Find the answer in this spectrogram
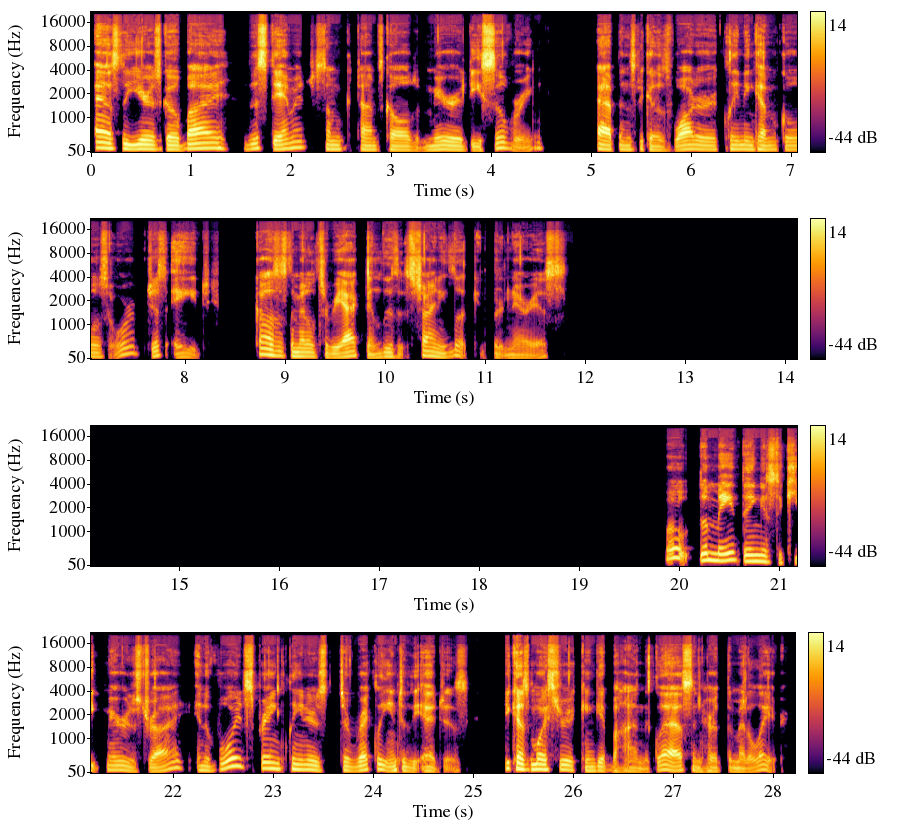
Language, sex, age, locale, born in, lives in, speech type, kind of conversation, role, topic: English, male, 25-29, en-US, United States, United States, read, expert-assistant, expert, Why do mirrors reflect images back to us?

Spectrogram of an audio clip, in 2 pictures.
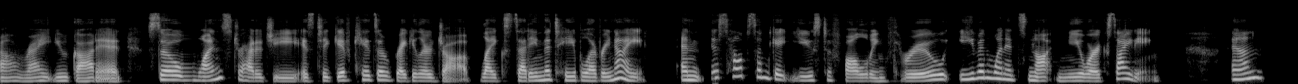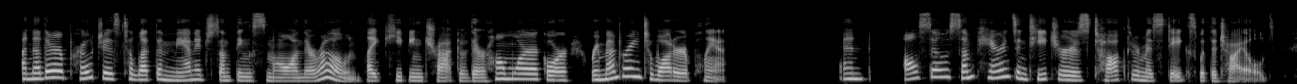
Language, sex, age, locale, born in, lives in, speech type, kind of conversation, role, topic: English, female, 35-39, en-US, United States, United States, read, expert-assistant, expert, How do people teach children about responsibility?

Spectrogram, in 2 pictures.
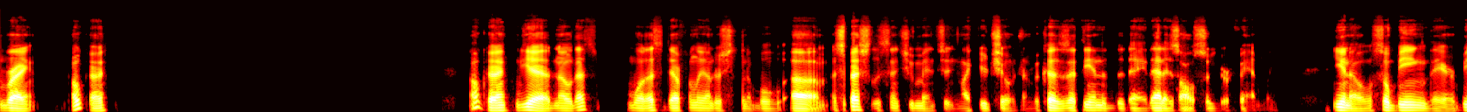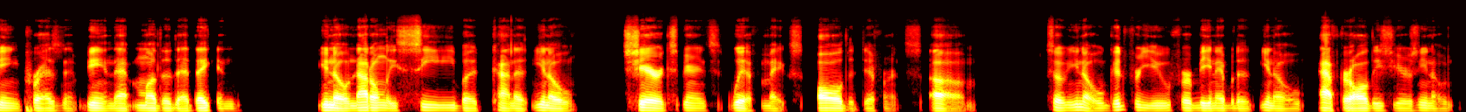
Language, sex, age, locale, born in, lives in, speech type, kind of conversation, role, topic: English, male, 30-34, en-US, United States, United States, conversation, podcast, host, In what ways does our family background influence the people we grow into?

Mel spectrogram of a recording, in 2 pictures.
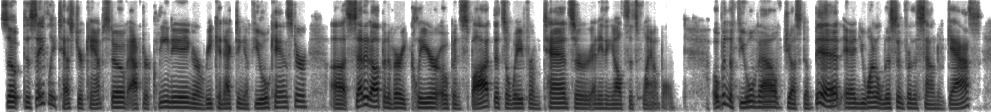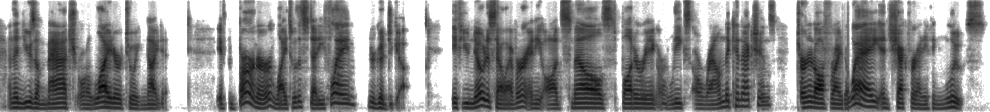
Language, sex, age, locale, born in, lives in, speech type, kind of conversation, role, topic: English, male, 30-34, en-US, United States, United States, read, expert-assistant, expert, Why might a camp stove stop working?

